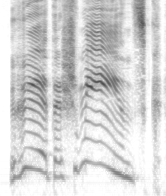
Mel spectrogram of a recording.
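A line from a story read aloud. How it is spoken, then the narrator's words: Joyful shout. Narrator (Belarusian): радасна закрычаў Граня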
